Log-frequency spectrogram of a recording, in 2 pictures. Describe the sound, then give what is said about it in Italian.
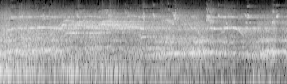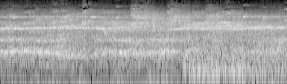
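A basketball thumps repeatedly against a hardwood court as Rossato dribbles during a Trento versus Scafati game, amid the steady roar of an arena crowd, with squeaks and murmurs filling the background. “Rossato, palleggio RS, tiro da tre, palla che danza sul ferro, un in and out, Baldwin.”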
